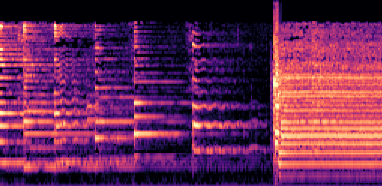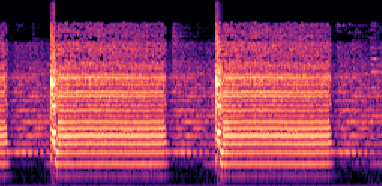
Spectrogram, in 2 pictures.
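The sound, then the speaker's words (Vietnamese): A ship's horn sounds in three long, loud, sustained blasts with sharp starts and steady chord-like tones, preceded by a run of shorter ringing tones. “Hồi còi tàu vang lên”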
